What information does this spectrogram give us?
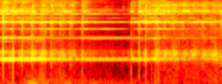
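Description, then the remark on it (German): A hand bell rings rapidly and continuously with bright, metallic clanging, briefly dropping out for a moment before resuming, loud with no talking. “Also eine Wissenschaft für sich, diese Glocke.”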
